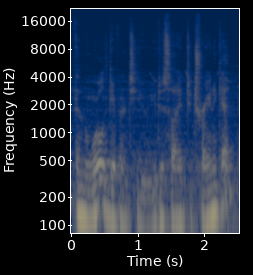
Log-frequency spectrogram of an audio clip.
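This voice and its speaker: A man's voice: fairly low pitch, quick pace, mellow. Man narrating a tabletop game over music. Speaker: game master.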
